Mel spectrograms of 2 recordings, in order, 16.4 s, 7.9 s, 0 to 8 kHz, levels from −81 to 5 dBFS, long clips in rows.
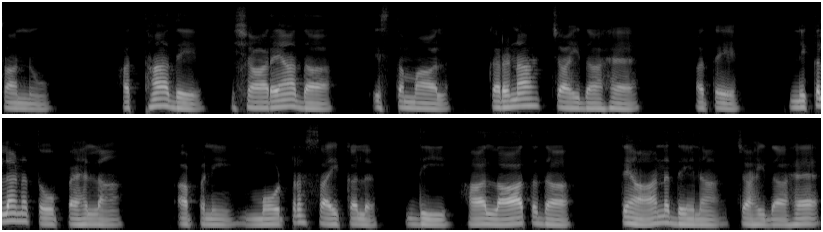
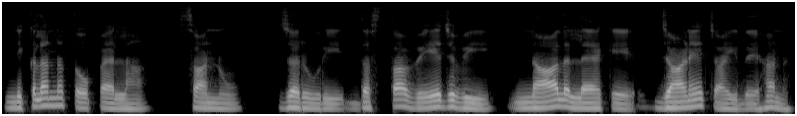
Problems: constant background noise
